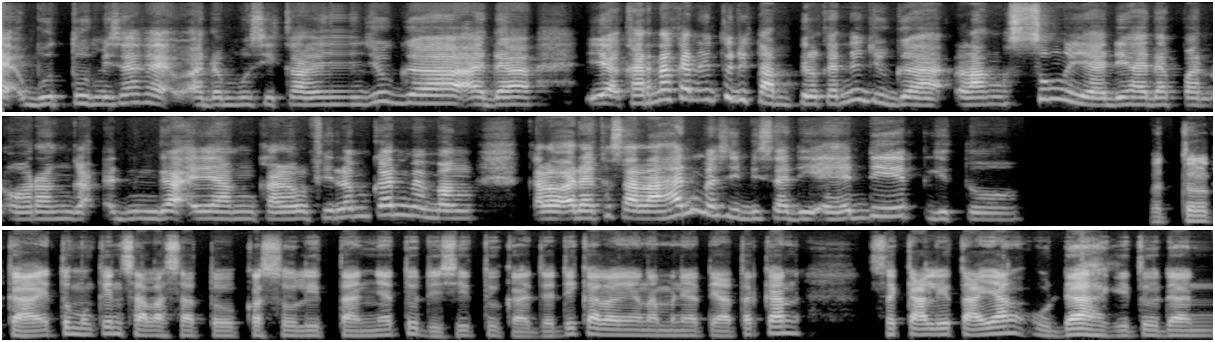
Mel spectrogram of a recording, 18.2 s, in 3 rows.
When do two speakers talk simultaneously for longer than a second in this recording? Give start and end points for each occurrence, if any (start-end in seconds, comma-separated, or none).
none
